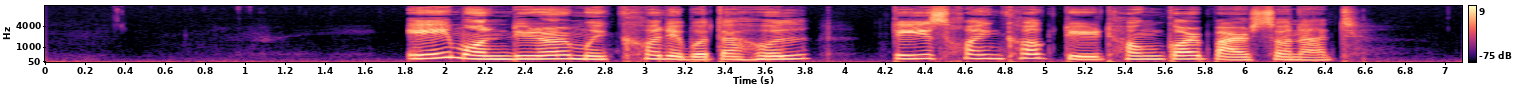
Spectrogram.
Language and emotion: Assamese, neutral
